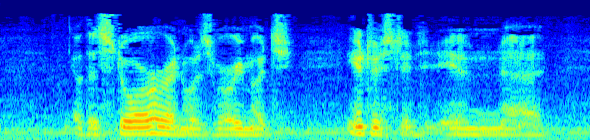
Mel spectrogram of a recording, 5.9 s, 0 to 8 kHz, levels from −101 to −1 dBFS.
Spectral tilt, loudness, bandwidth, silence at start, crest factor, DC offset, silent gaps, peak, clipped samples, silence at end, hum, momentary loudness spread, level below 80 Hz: -4.5 dB/octave; -35 LUFS; 6 kHz; 0 s; 18 dB; under 0.1%; none; -16 dBFS; under 0.1%; 0 s; none; 22 LU; -60 dBFS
